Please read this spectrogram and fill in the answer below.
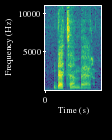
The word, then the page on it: joulukuu: /ˈjou.luˌkuː/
